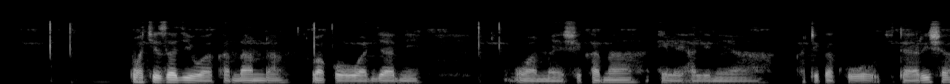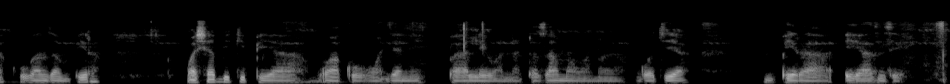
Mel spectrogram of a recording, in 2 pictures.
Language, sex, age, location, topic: Swahili, male, 36-49, Kisumu, government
